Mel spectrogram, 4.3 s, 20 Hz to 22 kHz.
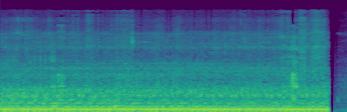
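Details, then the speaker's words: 1977 GMC Sierra K25 with a swapped 2002 Silverado 5.3L V8, 2.5-inch pipes and Flowmaster Super 10s, driven about 3 months without issues: deep, even V8 idle burble until shut-off with no knocks or misses; healthy. "Runs really well. No issues with it at all. I've been driving it now for probably about 3 months at least. It runs really good. Doesn't sound too bad."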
